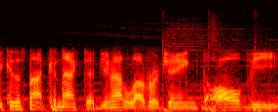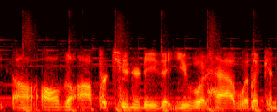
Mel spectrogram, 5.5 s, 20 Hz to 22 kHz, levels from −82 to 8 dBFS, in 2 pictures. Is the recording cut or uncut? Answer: cut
